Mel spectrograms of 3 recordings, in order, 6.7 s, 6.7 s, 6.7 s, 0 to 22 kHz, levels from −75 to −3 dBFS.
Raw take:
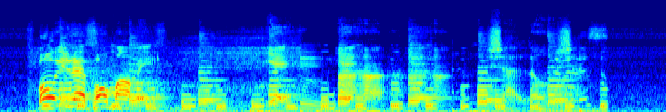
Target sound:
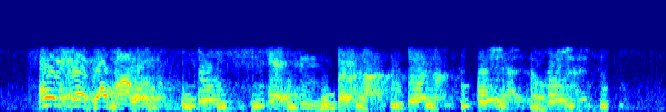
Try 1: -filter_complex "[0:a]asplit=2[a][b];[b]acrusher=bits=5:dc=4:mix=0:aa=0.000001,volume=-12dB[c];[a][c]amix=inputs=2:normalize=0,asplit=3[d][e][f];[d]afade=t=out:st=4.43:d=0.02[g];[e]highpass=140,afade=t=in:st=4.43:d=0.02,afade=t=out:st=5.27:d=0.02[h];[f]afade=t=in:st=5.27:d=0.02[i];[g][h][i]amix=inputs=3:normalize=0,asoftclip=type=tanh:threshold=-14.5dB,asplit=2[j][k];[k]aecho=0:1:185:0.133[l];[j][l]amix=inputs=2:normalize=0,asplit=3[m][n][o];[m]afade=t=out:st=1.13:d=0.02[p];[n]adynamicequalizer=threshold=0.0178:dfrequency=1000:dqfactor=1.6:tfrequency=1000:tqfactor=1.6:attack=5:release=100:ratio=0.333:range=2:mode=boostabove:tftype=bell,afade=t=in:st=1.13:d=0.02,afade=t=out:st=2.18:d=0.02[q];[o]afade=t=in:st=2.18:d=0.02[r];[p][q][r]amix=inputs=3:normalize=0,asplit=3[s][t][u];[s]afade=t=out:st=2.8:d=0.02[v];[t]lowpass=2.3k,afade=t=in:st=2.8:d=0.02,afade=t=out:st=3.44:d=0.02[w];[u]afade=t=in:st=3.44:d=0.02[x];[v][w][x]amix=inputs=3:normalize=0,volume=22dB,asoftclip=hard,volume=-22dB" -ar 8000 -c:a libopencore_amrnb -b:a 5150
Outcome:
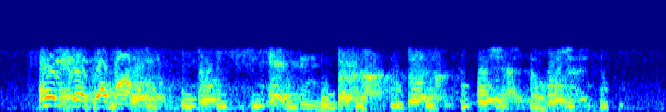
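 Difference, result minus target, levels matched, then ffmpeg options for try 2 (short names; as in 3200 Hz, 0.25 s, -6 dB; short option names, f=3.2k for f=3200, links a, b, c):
soft clip: distortion +17 dB
-filter_complex "[0:a]asplit=2[a][b];[b]acrusher=bits=5:dc=4:mix=0:aa=0.000001,volume=-12dB[c];[a][c]amix=inputs=2:normalize=0,asplit=3[d][e][f];[d]afade=t=out:st=4.43:d=0.02[g];[e]highpass=140,afade=t=in:st=4.43:d=0.02,afade=t=out:st=5.27:d=0.02[h];[f]afade=t=in:st=5.27:d=0.02[i];[g][h][i]amix=inputs=3:normalize=0,asoftclip=type=tanh:threshold=-3.5dB,asplit=2[j][k];[k]aecho=0:1:185:0.133[l];[j][l]amix=inputs=2:normalize=0,asplit=3[m][n][o];[m]afade=t=out:st=1.13:d=0.02[p];[n]adynamicequalizer=threshold=0.0178:dfrequency=1000:dqfactor=1.6:tfrequency=1000:tqfactor=1.6:attack=5:release=100:ratio=0.333:range=2:mode=boostabove:tftype=bell,afade=t=in:st=1.13:d=0.02,afade=t=out:st=2.18:d=0.02[q];[o]afade=t=in:st=2.18:d=0.02[r];[p][q][r]amix=inputs=3:normalize=0,asplit=3[s][t][u];[s]afade=t=out:st=2.8:d=0.02[v];[t]lowpass=2.3k,afade=t=in:st=2.8:d=0.02,afade=t=out:st=3.44:d=0.02[w];[u]afade=t=in:st=3.44:d=0.02[x];[v][w][x]amix=inputs=3:normalize=0,volume=22dB,asoftclip=hard,volume=-22dB" -ar 8000 -c:a libopencore_amrnb -b:a 5150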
